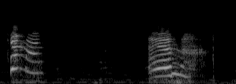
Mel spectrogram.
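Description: Lhasa Apso puppy giving one short, high-pitched whining cry just after the start, its pitch falling.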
